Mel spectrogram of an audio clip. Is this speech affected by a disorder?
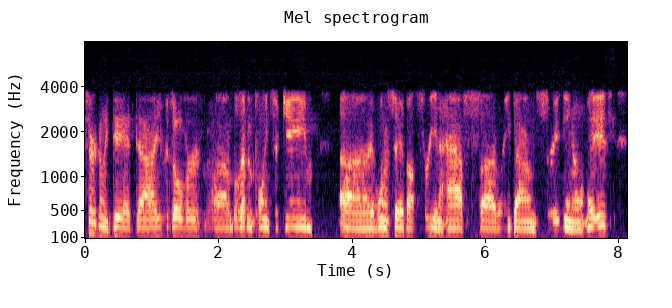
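No.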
